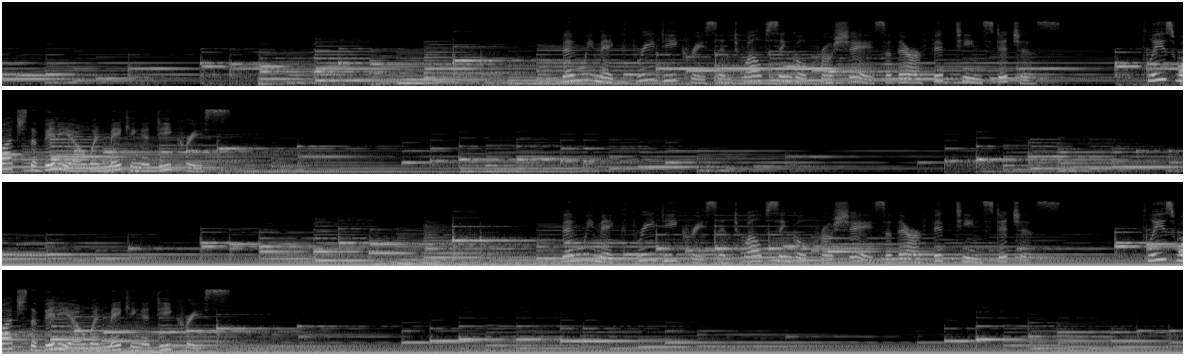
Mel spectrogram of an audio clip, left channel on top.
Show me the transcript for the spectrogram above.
Then we make 3 decrease in 12 single crochet, so there are 15 stitches. Please watch the video when making a decrease.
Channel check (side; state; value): right; noise; hum, 1 dB below the sound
